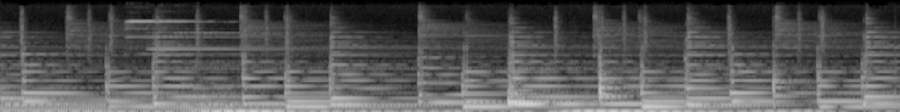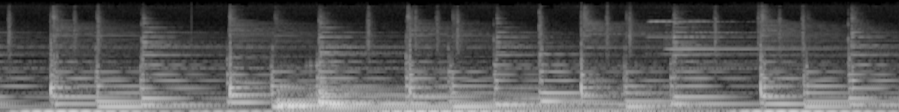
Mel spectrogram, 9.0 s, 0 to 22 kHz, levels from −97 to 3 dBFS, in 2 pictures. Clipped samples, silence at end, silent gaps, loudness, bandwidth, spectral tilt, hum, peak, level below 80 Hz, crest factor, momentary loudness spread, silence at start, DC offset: under 0.1%; 0 s; none; -29 LUFS; 18 kHz; -6 dB/octave; none; -8 dBFS; -40 dBFS; 18 dB; 10 LU; 0 s; under 0.1%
